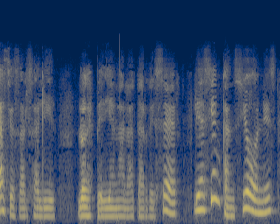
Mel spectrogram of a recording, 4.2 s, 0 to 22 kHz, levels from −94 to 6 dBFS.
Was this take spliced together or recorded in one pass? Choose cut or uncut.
cut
